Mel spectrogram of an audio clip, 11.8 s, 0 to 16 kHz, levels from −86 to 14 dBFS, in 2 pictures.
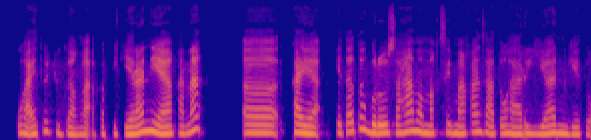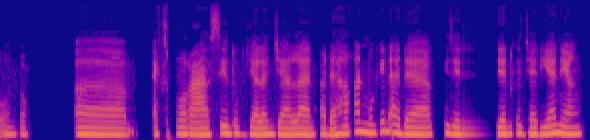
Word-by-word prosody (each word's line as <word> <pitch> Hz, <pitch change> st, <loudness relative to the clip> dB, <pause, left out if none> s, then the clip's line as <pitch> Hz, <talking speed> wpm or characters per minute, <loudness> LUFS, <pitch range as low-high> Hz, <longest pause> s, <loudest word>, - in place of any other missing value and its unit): wah 200 Hz, -3 st, +1 dB
itu 195 Hz, +7 st, 0 dB
juga 185 Hz, -4 st, -3 dB
nggak 170 Hz, +2 st, -5 dB
kepikiran 180 Hz, +6 st, +2 dB
ya 195 Hz, -5 st, +5 dB
karena, 210 Hz, +9 st, 0 dB, 0.5 s
eee, 210 Hz, -1 st, +2 dB, 0.2 s
kayak 205 Hz, -4 st, +4 dB
kita 230 Hz, +2 st, -3 dB
tuh 310 Hz, -, 0 dB
berusaha 210 Hz, 0 st, +2 dB
memaksimalkan 210 Hz, -1 st, 0 dB
1 195 Hz, -1 st, -2 dB
harian 190 Hz, +1 st, +2 dB
gitu 175 Hz, -1 st, -3 dB
untuk, 175 Hz, 0 st, -7 dB, 0.4 s
eee, 170 Hz, -2 st, +1 dB, 0.3 s
eksplorasi, 180 Hz, +1 st, -1 dB
untuk 185 Hz, -3 st, -6 dB
jalan-jalan 170 Hz, -1 st, +1 dB
padahal 170 Hz, +3 st, 0 dB
kan 245 Hz, -1 st, +1 dB
mungkin 230 Hz, +3 st, -1 dB
ada 175 Hz, -4 st, +1 dB, 0.2 s
kejadian-kejadian 175 Hz, +2 st, -1 dB
yang 180 Hz, -2 st, +2 dB
185 Hz, 135 wpm, -23 LUFS, 175-210 Hz, 0.5 s, ya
